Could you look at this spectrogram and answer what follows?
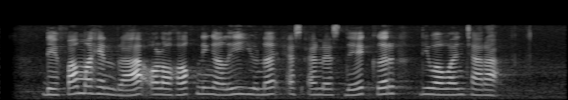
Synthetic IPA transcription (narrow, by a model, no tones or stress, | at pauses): dɛfamaɦɛnɾaɔlɔɦɔk̚niŋalijunaɛsɛnɛsdɛkɨr | diwawaɲt͡ʃaɾa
